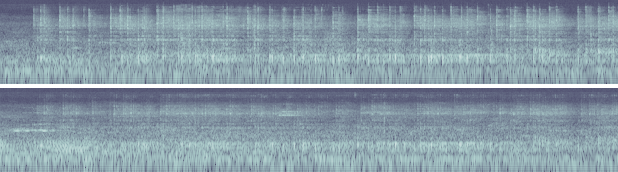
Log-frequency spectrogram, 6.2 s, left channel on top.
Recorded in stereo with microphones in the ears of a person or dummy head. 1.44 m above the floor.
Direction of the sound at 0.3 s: 85° left.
